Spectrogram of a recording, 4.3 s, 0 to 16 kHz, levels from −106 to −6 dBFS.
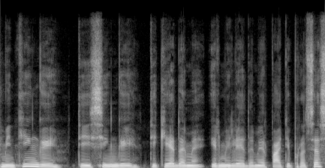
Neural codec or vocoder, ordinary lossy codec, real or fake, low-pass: vocoder, 44.1 kHz, 128 mel bands every 256 samples, BigVGAN v2; AAC, 96 kbps; fake; 14.4 kHz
